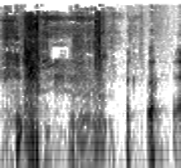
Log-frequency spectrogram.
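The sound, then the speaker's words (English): A rabid dog growls and whimpers in a handful of short, strained bursts, the last few coming as quick separate yelps with brief gaps between them. “Mary Florence was bitten by a rabid dog.”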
